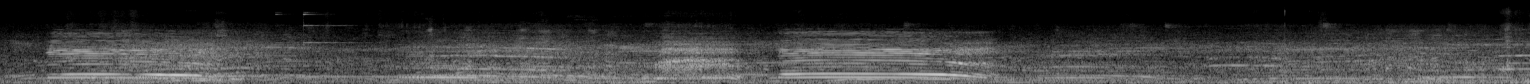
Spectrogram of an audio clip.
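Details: Cattle at the busy Ambarketawang cattle market, Gamping, Yogyakarta, Indonesia: repeated long, loud bellowing moos, each lasting about two seconds, from several animals, with crowd chatter and faint music in the background.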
